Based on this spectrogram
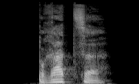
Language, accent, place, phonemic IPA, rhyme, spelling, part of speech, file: German, Germany, Berlin, /ˈbʁat͡sə/, -atsə, Bratze, noun, De-Bratze.ogg
- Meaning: 1. forepaw of an animal (e.g. wild ones like lion and bear, but also of tamed ones like dog and cat) 2. misshapen, coarse hand 3. (very) unattractive woman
